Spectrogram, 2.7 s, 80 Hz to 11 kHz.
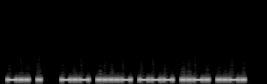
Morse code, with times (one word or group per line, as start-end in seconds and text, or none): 0.1-0.4 DE
0.6-2.5 K4OFF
